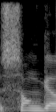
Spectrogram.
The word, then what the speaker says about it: Sangha: êtes la fondatrice de Sanga hôel ça s'écrit S a NG ça se prononce Sanga ça veut dire quoi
